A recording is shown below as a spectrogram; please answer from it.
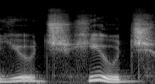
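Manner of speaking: New York accent slipping out on 'huge'. Mid-question, the word 'huge' comes out with a New York accent. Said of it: "that's my New York accent".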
